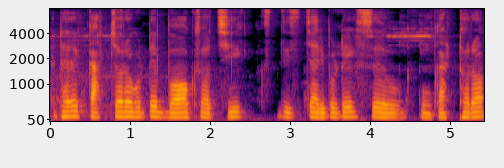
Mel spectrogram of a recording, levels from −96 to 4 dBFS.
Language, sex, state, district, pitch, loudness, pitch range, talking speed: Odia, male, Odisha, Khordha, 125 Hz, -21 LUFS, 120-130 Hz, 110 wpm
